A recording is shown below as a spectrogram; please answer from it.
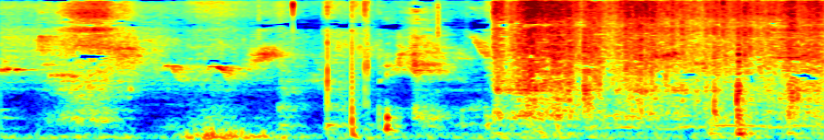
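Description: Plastic bags rustling as frozen bagged fish are handled in a freezer compartment, with a few sharp clicks about halfway through.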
